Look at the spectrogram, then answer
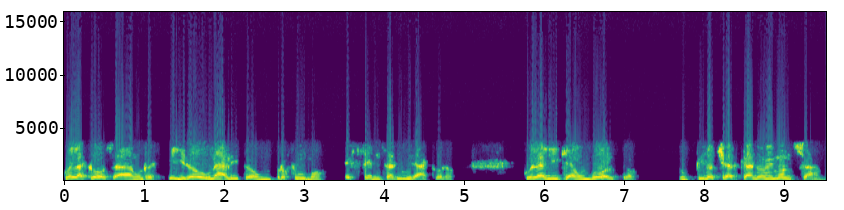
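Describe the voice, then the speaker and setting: In an unremarkable speaking voice, a man talks at medium pitch and a fairly slow pace. His intonation is lively and his loudness very even. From Argentina. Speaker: poet and short story writer. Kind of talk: reading aloud; casual chat.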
